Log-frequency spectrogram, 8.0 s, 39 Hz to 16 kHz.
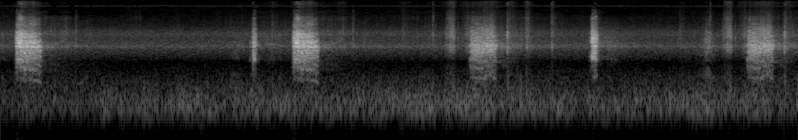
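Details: Two great blue herons give alert calls several times at night, 22:13 on 5 April 2017: harsh, raspy squawks in about six bursts over eight seconds, the loudest at the start and near three seconds, above a faint low hum.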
